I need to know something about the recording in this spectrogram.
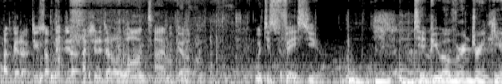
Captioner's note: unlatches helmet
